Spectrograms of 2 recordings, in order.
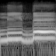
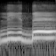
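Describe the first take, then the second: The two takes are said the same way.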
